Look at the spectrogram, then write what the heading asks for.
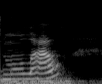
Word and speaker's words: molal: molality the units are little m which we pronounce as molal or moles per kilogram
